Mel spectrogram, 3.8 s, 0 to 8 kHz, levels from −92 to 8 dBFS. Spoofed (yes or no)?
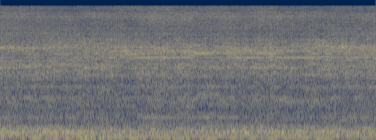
yes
